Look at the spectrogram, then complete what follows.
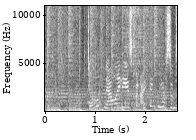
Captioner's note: gasps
